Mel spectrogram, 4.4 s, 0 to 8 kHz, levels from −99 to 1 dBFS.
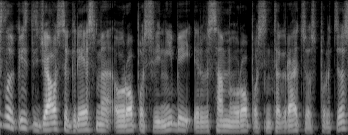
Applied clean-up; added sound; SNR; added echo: none; none; none; none.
